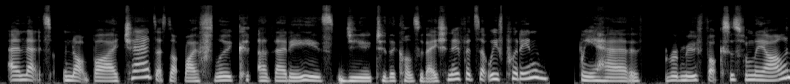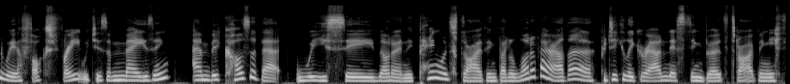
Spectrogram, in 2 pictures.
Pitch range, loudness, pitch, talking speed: 165-215 Hz, -20 LUFS, 180 Hz, 215 wpm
